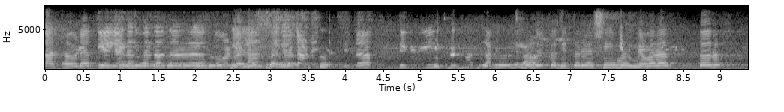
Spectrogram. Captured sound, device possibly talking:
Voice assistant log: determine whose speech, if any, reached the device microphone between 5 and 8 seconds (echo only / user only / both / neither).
both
